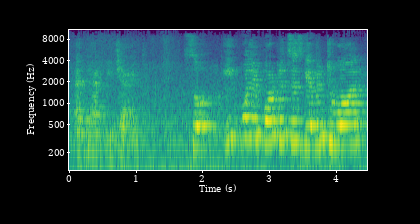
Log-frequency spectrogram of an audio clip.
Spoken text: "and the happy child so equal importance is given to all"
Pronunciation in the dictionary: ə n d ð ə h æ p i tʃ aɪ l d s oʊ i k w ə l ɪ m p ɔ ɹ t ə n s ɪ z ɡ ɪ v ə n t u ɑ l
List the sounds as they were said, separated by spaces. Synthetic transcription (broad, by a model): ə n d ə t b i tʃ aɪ d s oʊ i k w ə l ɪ m p ɔ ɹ t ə n s ɪ z ɡ ɪ v ə n t u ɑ l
